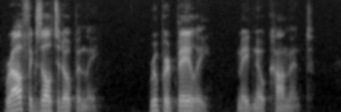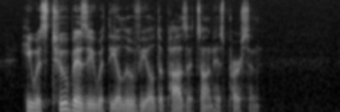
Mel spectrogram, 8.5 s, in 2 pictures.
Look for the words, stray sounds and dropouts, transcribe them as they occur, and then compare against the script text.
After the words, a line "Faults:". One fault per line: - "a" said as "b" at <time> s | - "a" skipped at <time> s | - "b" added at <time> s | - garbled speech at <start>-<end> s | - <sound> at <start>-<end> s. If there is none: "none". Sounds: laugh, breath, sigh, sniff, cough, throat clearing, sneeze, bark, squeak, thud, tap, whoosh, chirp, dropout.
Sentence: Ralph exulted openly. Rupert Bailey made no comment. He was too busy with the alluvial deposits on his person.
Ralph exulted openly. Rupert Bailey made no comment. He was too busy with the alluvial deposits on his person.
Faults:
none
